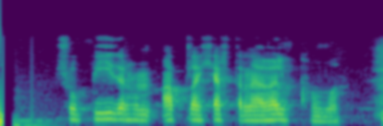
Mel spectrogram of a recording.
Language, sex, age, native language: Icelandic, male, 13, Icelandic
